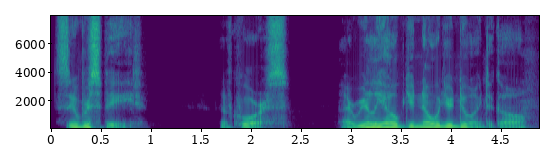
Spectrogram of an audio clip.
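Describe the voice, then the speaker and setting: A man's voice: deep voice, animated, a little slow, dark tone, no room sound. A man playing a dry, skeptical, protective teenage boy in an audio drama, with sardonic delivery.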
